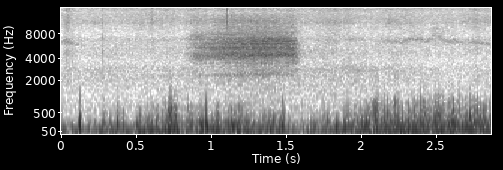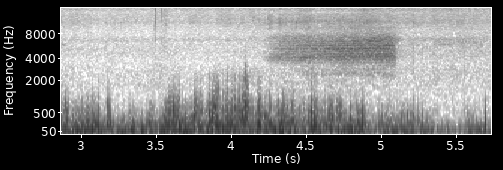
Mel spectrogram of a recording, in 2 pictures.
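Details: Barn owl pair nesting in an old croft house hiss loudly on a windy November night, possibly a male urging the female toward a new nest site: two harsh, breathy hisses, each under a second and about three seconds apart, over heavy rumbling wind.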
